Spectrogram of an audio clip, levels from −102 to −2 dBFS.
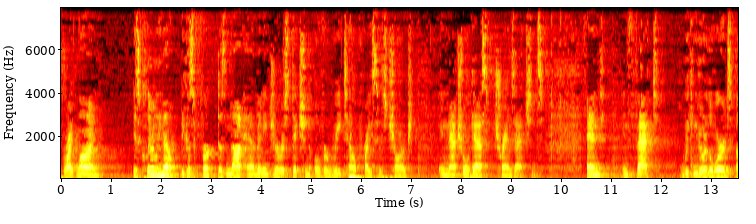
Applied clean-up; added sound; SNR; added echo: none; none; none; reverberation time 2.5 s.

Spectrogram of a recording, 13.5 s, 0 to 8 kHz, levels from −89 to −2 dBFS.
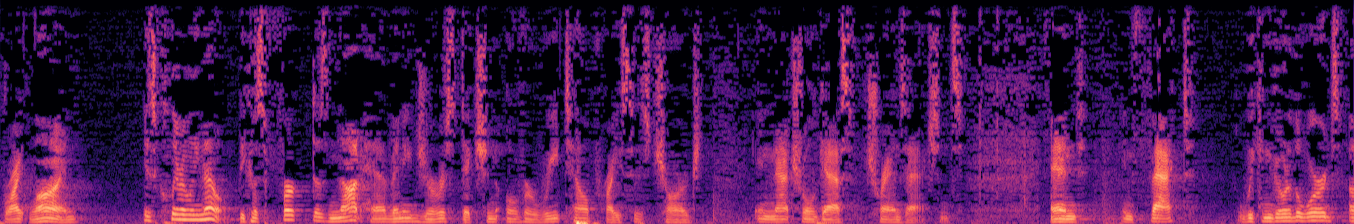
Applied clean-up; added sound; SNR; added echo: none; none; none; none.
